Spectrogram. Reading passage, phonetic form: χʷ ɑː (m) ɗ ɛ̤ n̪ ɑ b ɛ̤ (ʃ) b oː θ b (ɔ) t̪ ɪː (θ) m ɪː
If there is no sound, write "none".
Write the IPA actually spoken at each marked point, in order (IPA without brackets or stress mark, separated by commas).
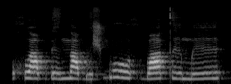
b, ʃ, ɑ, none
